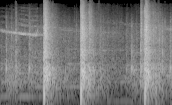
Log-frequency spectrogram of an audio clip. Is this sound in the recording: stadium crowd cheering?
no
